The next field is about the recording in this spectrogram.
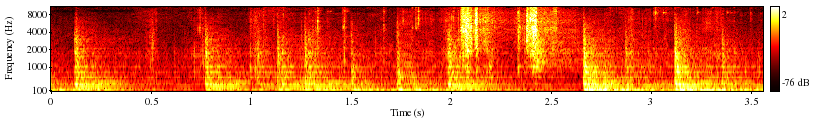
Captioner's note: clicking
